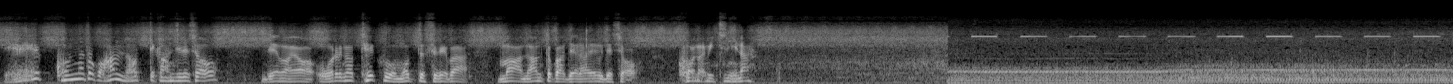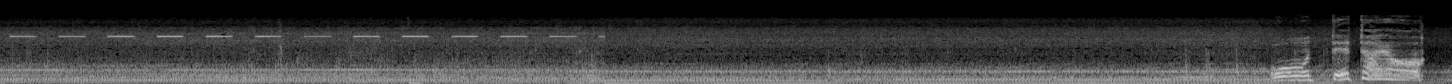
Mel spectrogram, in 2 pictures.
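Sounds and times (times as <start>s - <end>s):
car engine running at low speed: 6.2s - 29.0s
high warning beeps: 9.7s - 20.6s.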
